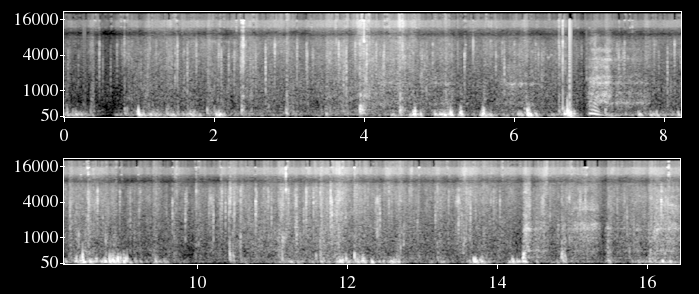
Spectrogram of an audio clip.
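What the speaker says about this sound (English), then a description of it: "at least we should be able to get past some of these cows." Cattle plod past on a footpath, their hooves giving a run of dull, uneven thuds and scuffs at close range that continue steadily with no talking.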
